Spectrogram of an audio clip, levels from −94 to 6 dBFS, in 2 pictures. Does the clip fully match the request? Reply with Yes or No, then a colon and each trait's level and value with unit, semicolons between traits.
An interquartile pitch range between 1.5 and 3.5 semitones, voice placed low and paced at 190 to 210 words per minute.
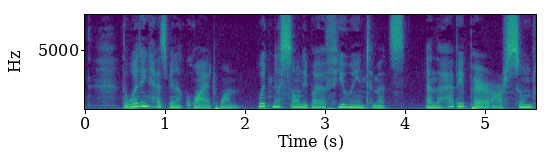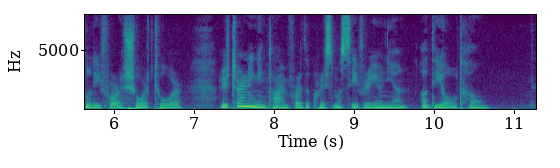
No: average, 3.1 semitones; medium, 175 Hz; average, 200 wpm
